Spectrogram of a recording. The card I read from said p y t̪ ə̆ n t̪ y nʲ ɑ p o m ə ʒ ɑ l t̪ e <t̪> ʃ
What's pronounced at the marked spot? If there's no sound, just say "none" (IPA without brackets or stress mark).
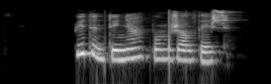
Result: none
